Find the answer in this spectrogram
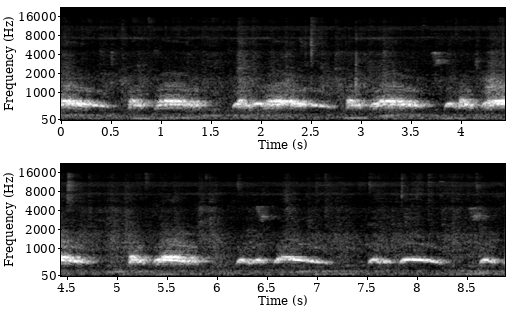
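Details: Spotted dove, known locally as tekukur, cooing steadily: low, soft hooting phrases of two or three notes repeated in close succession over several seconds, with faint low background hum.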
